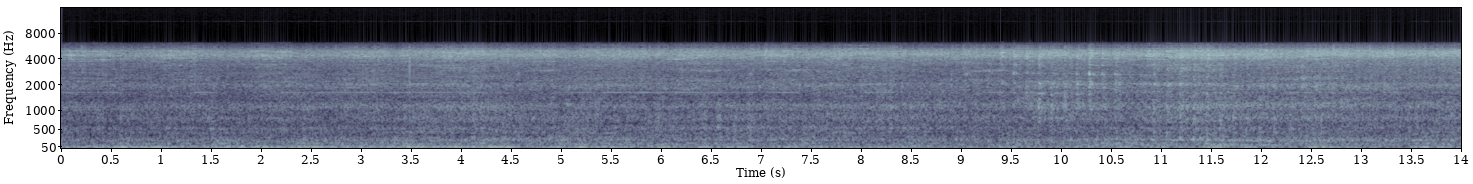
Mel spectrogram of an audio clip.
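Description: Double-stack container well cars of a freight train rolling past, a steady noise of wheels on rail.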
